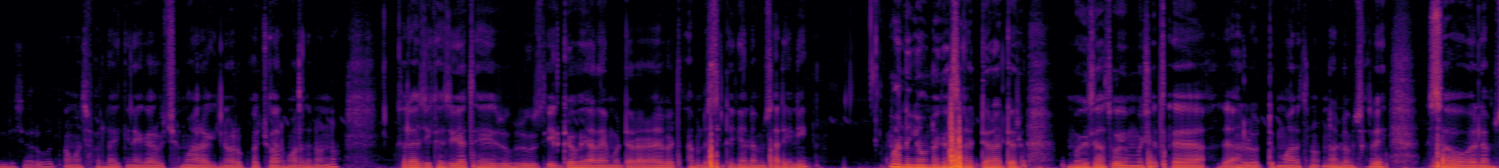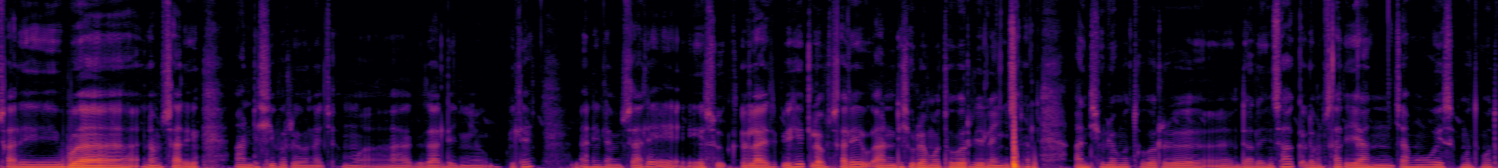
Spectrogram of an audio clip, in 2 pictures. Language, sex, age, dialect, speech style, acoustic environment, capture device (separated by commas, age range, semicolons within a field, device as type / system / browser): Amharic, male, 25-34, Ethiopia - Addis Ababa, relaxed, silence, mobile / Linux / Chrome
